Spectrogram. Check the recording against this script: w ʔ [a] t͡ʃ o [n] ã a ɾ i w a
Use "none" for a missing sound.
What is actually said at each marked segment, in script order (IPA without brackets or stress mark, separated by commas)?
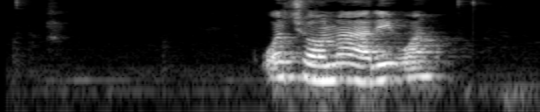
a, n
